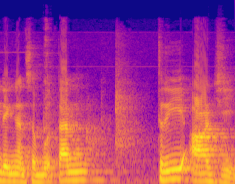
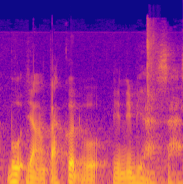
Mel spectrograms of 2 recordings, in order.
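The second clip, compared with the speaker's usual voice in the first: low, soft calming voice; calm a frightened wife, low and soft; retold reassurance; 7 semitones lower, 9 dB quieter than usual. Menenangkan istri pasien yang takut. (menenangkan dengan suara rendah dan lembut)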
